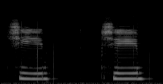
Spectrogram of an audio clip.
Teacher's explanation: you're going to apply the first flat tone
